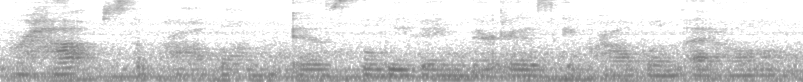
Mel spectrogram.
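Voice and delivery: put-on, trance-inducing hypnotist tone. Retelling a voice note left for someone, put-on hypnotic voice. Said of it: "in my most hypnotic voice".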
